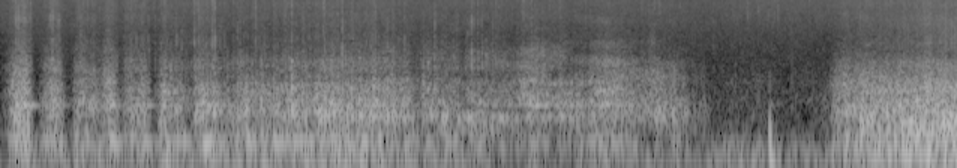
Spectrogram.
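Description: Long dark nails scratch the sides and top of a large black foam windscreen on a microphone. The result is a dense, muffled, low rumbling scrape with quick rhythmic strokes at the start, a brief quiet dip with a sharp tap near the end, then the rumble swells again.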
